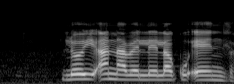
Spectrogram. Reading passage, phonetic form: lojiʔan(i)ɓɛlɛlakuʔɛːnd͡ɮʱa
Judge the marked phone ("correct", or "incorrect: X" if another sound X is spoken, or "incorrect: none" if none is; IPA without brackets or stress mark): incorrect: a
